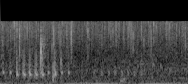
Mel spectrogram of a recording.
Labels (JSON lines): {"label": "biophony, rattle response", "recorder": "SoundTrap 500"}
